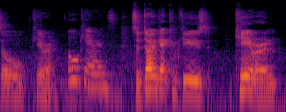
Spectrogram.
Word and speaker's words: Ciaran: next Irish name that we've come across is Kieran, but spelled like this. Kieran. Kieran. C-I-R-A-N. Kieran can be spelled like this, or even... like this. All very different spellings, but it's all Kieran. All Kierans.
